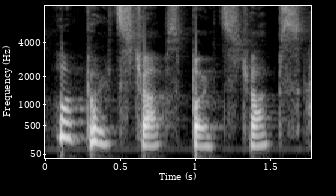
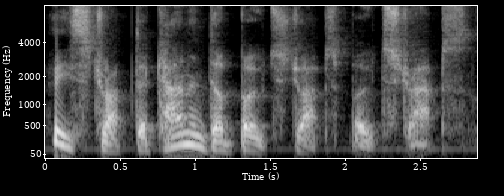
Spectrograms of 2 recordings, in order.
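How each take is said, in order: First: High, squawky pirate echo; Ragetti. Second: Throaty pirate character. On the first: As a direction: echo it high at the front of the mouth. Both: Shown as a demonstration. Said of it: "when you combine them both together".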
